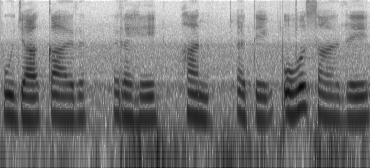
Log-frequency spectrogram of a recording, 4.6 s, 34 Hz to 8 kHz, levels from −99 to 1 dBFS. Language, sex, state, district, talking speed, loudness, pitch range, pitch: Punjabi, female, Punjab, Kapurthala, 90 wpm, -17 LUFS, 170-190 Hz, 180 Hz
